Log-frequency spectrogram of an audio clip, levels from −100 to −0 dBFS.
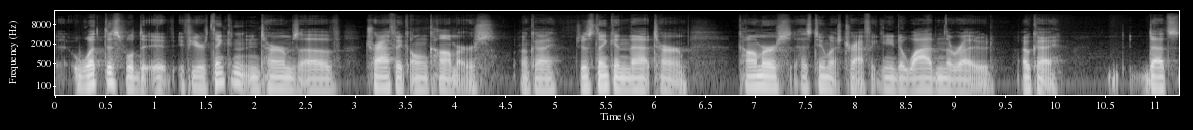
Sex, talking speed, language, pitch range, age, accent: male, 170 wpm, English, 85-95 Hz, 30-49, American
